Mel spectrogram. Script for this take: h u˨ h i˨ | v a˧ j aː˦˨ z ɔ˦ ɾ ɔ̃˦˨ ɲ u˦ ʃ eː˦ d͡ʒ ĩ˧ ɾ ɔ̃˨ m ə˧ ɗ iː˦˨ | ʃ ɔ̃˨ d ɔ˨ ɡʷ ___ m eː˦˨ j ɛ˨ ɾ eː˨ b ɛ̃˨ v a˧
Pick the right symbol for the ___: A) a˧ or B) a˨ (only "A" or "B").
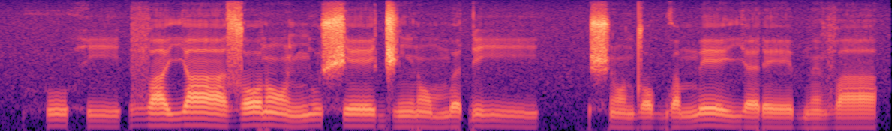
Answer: B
